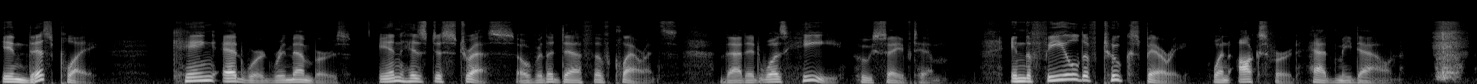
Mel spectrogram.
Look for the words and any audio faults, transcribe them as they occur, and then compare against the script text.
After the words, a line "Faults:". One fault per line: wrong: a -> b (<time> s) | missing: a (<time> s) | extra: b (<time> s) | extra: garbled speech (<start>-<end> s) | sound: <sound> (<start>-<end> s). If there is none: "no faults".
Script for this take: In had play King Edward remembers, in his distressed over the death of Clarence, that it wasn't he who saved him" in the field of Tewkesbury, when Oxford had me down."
In this play King Edward remembers, in his distress over the death of Clarence, that it was he who saved him" in the field of Tewkesbury, when Oxford had me down."
Faults:
wrong: had -> this (0.3 s)
wrong: distressed -> distress (4.3 s)
wrong: wasn't -> was (7.6 s)
sound: sniff (14.3-14.7 s)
